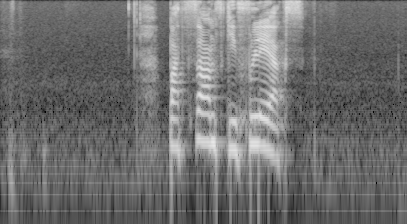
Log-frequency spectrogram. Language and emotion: Russian, angry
